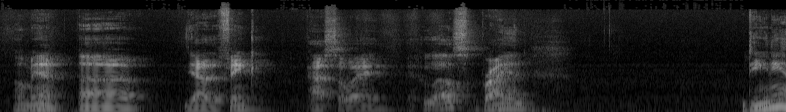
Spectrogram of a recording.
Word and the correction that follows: Dennehy: Am I saying that right? – Oh, Dennehy.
